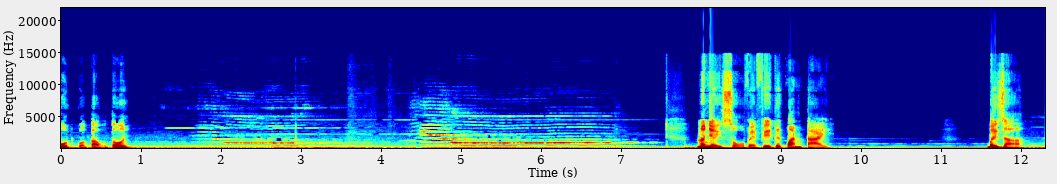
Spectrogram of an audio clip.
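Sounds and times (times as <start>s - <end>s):
speech: 0.0s - 1.0s, 8.0s - 9.7s, 11.6s - 12.1s
cat hissing and screeching: 1.3s - 7.5s.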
